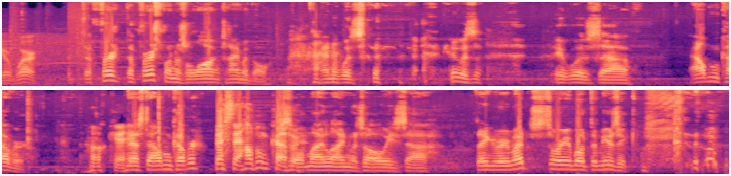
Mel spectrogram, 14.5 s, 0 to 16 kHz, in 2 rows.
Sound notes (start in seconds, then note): 2.8 laugh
